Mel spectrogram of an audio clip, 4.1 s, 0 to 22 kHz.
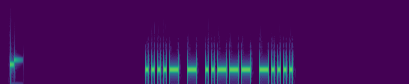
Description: Morse code, heard as a keyed tone, about 40 wpm, 700 Hz. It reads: 4T26
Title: Common Cut Numbers - 4-Digit 40wpm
